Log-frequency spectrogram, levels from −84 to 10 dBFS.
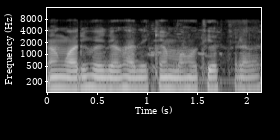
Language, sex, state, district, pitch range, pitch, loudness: Chhattisgarhi, male, Chhattisgarh, Sarguja, 125-130 Hz, 130 Hz, -19 LUFS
